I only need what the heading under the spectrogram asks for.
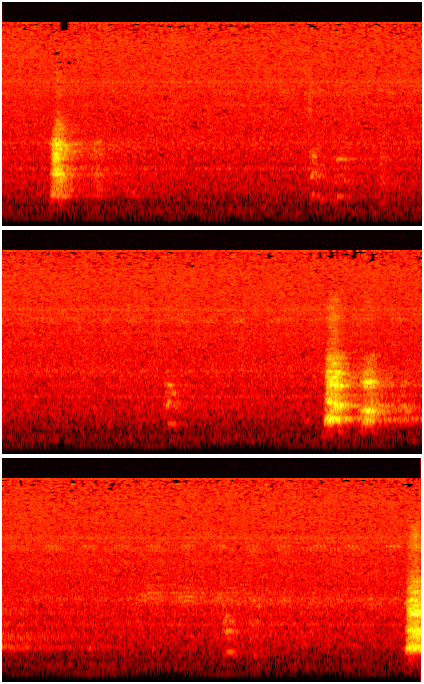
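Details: Rex, a dog, barking at night: loud single barks near the start, a double bark at about seven and a half seconds and another at the end, with softer distant barks scattered between over quiet background.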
